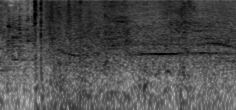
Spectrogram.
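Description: A Confringo blasting spell bursts in Hogwarts Legacy with a single loud boom, then a rumbling explosion tail and game ambience.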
